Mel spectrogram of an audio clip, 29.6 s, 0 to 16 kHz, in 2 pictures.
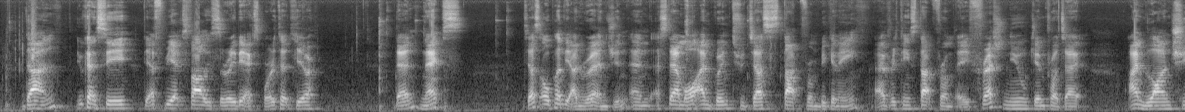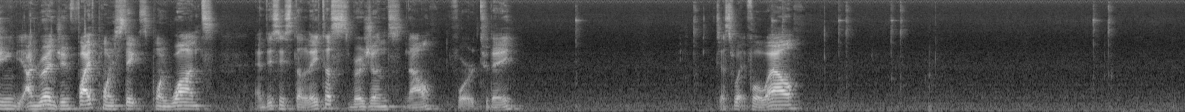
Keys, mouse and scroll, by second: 4.7 click, 5.2 click, 6.2 click, 9.4 click, 15.2 click, 21.1 click, 22.0-23.5 drag, 24.5 click, 26.0 click.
